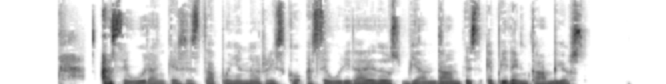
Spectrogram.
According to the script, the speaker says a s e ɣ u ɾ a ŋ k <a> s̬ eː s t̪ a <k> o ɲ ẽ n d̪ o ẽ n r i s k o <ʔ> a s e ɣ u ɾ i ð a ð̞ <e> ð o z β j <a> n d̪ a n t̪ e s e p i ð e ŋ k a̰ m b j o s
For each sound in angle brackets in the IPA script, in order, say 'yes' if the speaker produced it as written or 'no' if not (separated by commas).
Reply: no, no, yes, yes, yes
